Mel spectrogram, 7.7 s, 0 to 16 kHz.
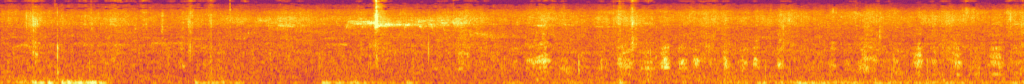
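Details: Kees, a Greater Swiss Mountain Dog, panting in a forest near Ulvenhout on 17 January 2016; a loud thump opens, then rapid rhythmic breathy pants continue over low outdoor noise.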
